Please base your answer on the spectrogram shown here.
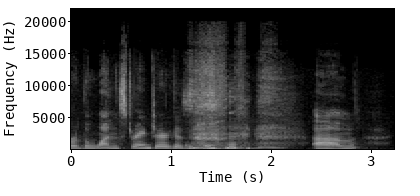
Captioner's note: laughing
